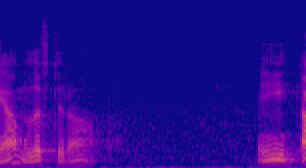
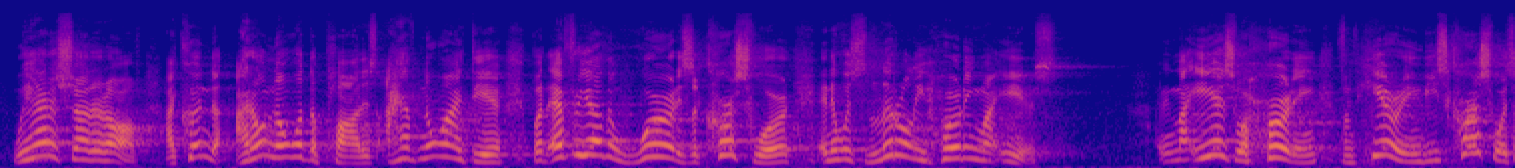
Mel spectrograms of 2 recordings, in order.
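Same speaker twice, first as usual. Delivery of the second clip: preaching; 10 semitones higher, 7 dB louder than usual. Acted. Pastor preaching to congregation.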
